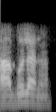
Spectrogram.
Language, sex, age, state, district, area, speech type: Marathi, male, 18-30, Maharashtra, Nanded, rural, conversation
